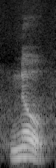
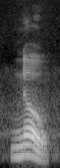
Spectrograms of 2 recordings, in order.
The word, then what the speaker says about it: know: नो, KNOW, नो। Sound सिर्फ नो की आ रही है, के साइलेंट है।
